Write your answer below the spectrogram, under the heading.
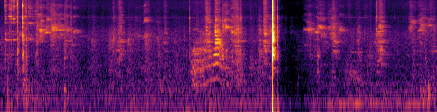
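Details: Persian kittens, described as cute and spoiled, give a single drawn-out harmonic meow that rises then falls near the middle of the clip. Rustling handling noises, a sharp click and a steady low indoor hum surround it.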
